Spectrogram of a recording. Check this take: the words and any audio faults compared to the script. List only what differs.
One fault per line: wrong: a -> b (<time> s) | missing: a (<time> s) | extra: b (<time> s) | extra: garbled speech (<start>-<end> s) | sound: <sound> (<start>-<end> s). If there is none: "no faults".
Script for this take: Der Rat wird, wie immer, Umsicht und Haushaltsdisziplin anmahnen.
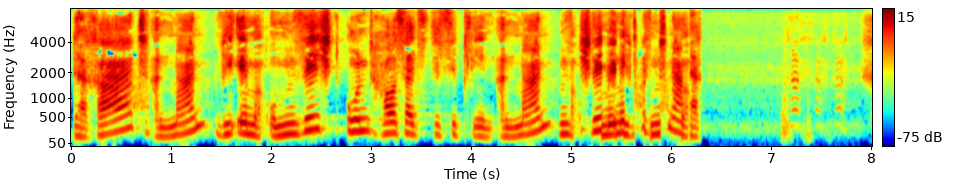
wrong: wird -> anmahnen (0.8 s)
extra: garbled speech (4.9-6.3 s)
sound: laugh (7.1-7.8 s)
